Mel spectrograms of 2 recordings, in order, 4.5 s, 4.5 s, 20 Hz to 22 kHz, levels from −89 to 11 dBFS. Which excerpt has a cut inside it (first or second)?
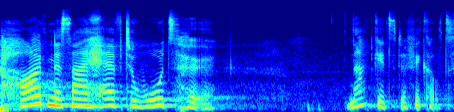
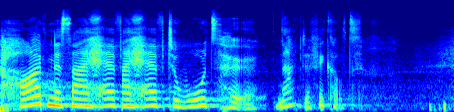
second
